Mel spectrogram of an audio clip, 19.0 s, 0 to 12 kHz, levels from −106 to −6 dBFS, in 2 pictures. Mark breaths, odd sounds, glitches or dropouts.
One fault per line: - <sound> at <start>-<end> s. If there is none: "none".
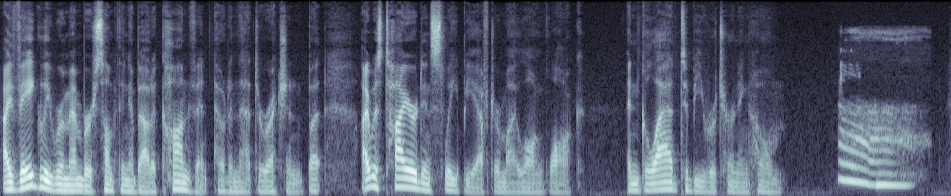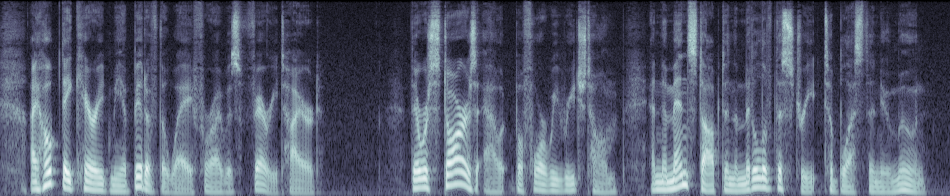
- sigh at 8.4-9.3 s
